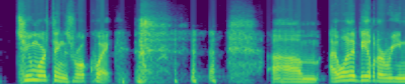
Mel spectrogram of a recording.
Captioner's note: laughing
